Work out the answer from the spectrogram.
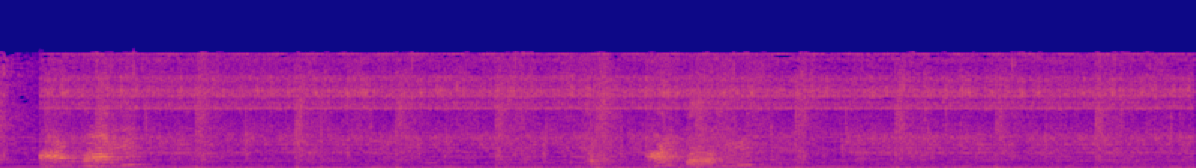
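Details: A talking eclectus parrot imitating human speech utters two short, voice-like phrases in a human-speech cadence, about four seconds apart, over a steady low music bed.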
